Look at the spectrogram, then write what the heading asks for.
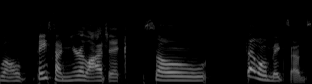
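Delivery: argumentative debating voice, like a rebuttal. Mocking the logic of an old paragraph: Ben Shapiro impression. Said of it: "Did you just do a Ben Shapiro impression?".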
